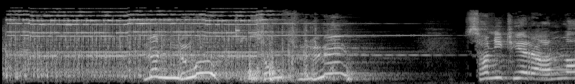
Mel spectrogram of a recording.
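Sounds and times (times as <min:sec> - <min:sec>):
telephone ringing with a tube-like tone: 0:00.0 - 0:05.6.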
